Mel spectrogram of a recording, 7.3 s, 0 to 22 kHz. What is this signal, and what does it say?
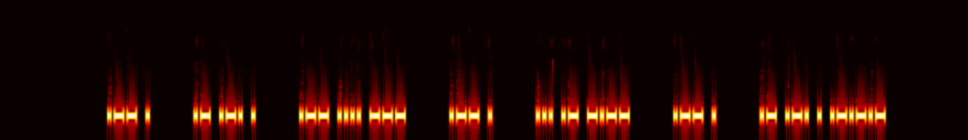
Morse code, heard as a keyed tone, about 49 wpm, 700 Hz. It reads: WE ARE WHO WE SAY WE ARE.
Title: 2x Word-Spacing - Sentences from Top 200 Words - 50wpm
